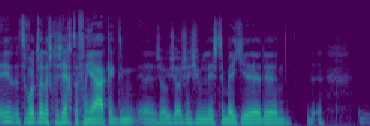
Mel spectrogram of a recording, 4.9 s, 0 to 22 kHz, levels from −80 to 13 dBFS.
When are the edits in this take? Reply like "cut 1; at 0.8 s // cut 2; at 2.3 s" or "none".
cut 1; at 3.9 s

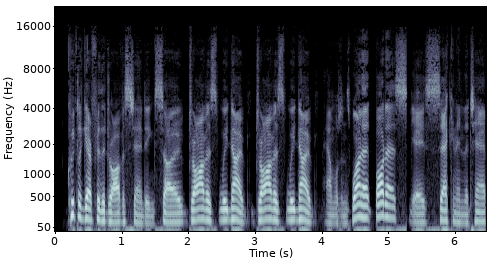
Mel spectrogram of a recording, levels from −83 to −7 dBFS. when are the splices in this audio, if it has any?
cut 1; at 3.0 s // cut 2; at 5.3 s

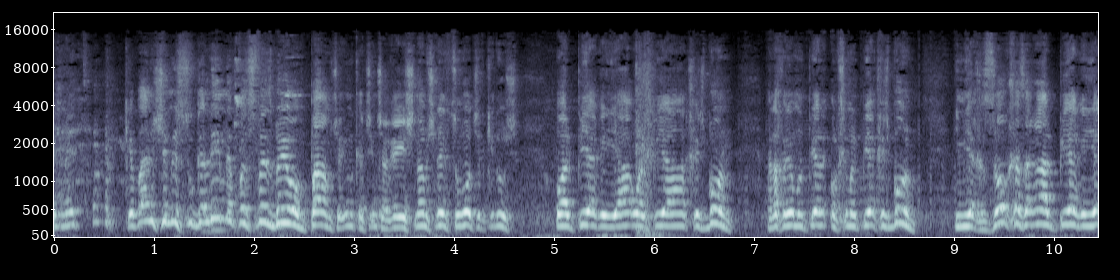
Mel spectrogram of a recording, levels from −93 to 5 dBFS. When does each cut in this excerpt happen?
cut 1; at 3.2 s

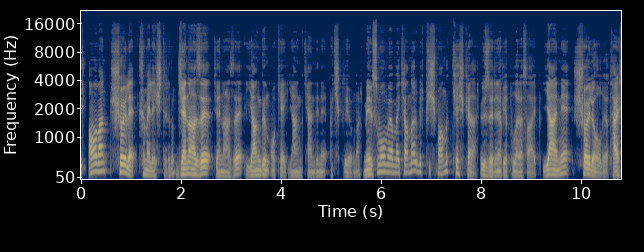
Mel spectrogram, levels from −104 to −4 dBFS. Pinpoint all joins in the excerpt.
cut 1; at 1.1 s // cut 2; at 2.6 s // cut 3; at 8.4 s

